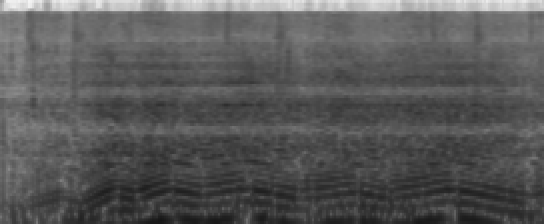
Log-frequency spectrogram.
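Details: Motorcycle that would not kick-start despite spark and plug, fixed by push/bump starting in gear with clutch: engine catches and holds a steady, even beat through light revs with no misfire or popping; normal running.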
